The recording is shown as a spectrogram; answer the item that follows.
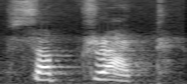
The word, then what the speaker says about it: subtract: So subtract, I subtracted this from this, so the T is very distinct.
